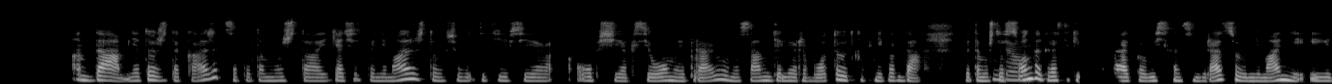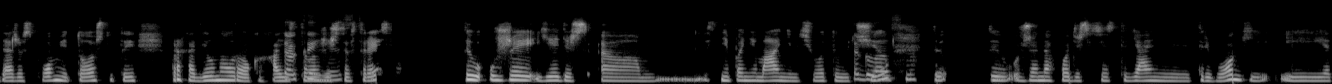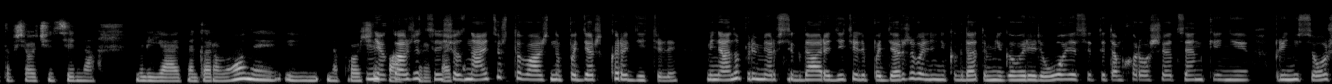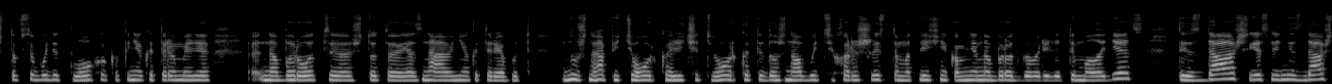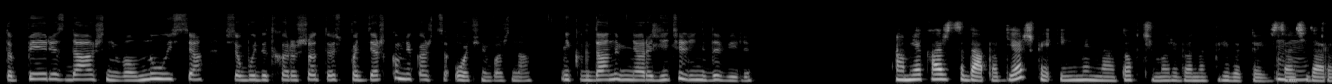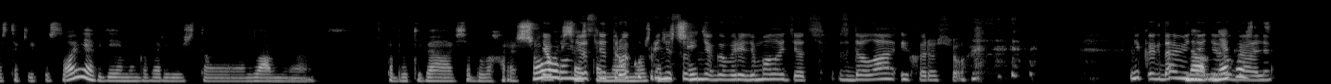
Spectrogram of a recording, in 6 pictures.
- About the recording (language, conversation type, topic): Russian, unstructured, Как справляться с экзаменационным стрессом?
- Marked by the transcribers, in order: tapping; other background noise; chuckle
